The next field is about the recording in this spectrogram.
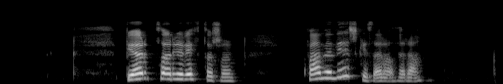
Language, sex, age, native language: Icelandic, female, 60-69, Icelandic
